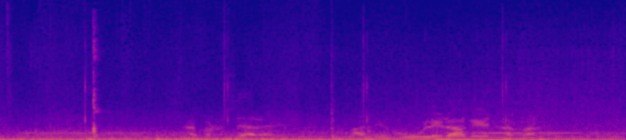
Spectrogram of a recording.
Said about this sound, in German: Wir klettern vom Steg auf ein kleines Motorboot und fahren raus.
